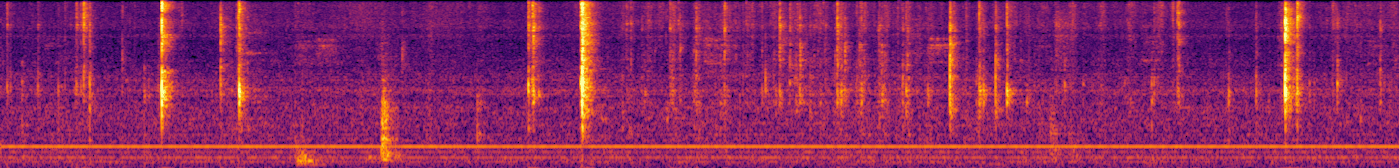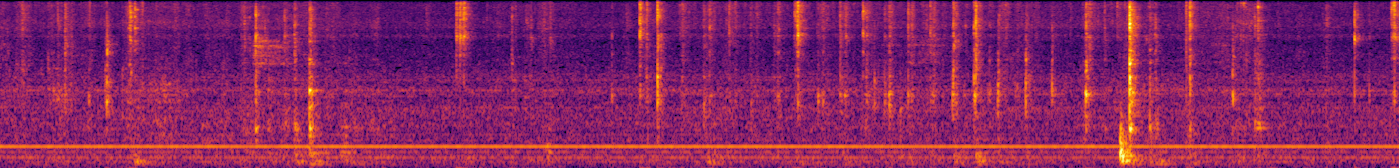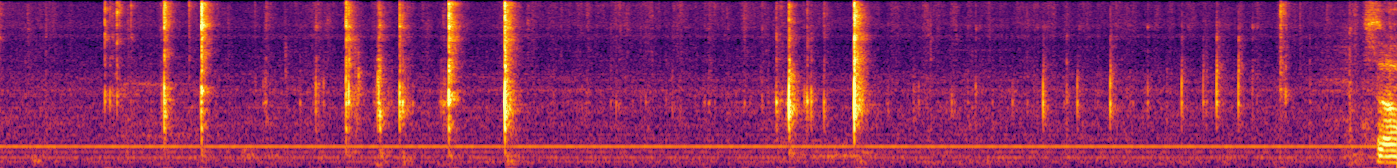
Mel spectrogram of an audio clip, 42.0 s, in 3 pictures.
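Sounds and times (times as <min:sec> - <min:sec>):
steady faint hum: 0:00.0 - 0:41.9
small metal parts clicking: 0:29.0 - 0:30.1.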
